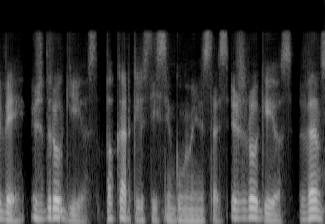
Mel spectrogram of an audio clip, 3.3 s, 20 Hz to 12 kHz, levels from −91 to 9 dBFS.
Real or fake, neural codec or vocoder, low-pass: fake; codec, 16 kHz, about 1 kbps, DyCAST, with the encoder's durations; 7.2 kHz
